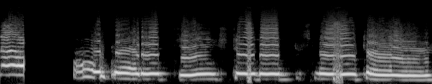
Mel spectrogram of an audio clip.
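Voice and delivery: dramatic and drawn out. Retelling how a husband reacts to snow outside the window: imitating husband's dramatic reaction.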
